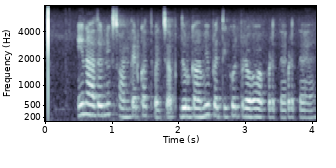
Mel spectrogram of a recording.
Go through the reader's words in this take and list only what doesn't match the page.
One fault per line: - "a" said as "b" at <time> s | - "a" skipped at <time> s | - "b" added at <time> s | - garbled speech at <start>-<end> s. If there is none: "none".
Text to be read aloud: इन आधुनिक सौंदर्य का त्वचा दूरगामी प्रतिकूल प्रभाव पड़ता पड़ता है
none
